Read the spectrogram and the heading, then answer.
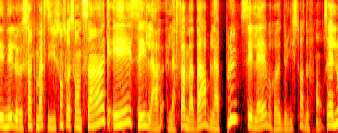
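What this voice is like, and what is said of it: Usual voice. Nothing is said of it.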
